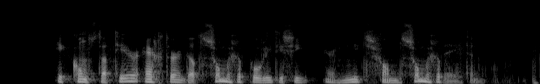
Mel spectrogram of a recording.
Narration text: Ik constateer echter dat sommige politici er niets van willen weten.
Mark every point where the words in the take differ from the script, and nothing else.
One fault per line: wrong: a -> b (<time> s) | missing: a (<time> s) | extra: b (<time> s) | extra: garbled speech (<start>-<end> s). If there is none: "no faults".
wrong: willen -> sommige (4.0 s)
